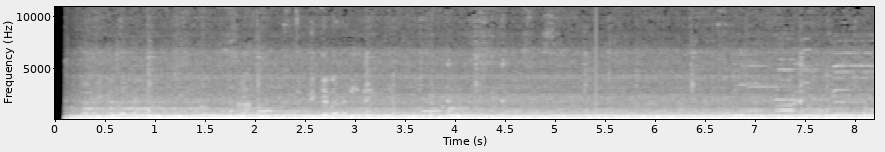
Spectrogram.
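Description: Steady low rumble of a jet airliner's cabin in flight, with music over it.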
